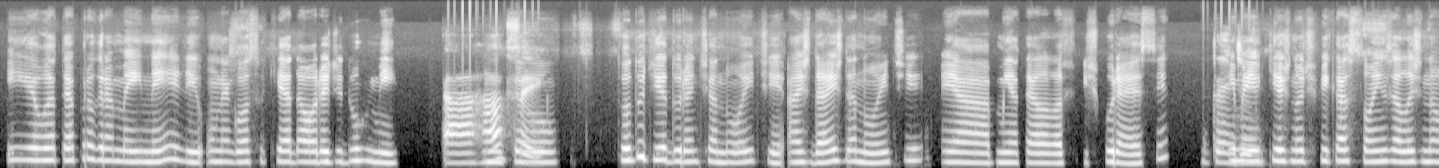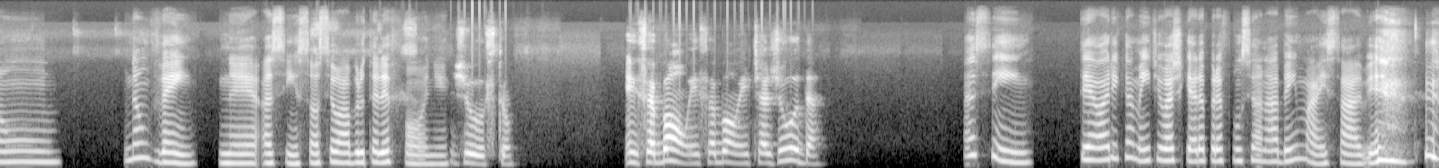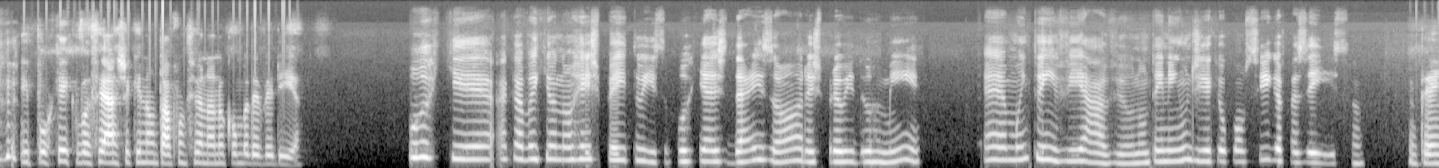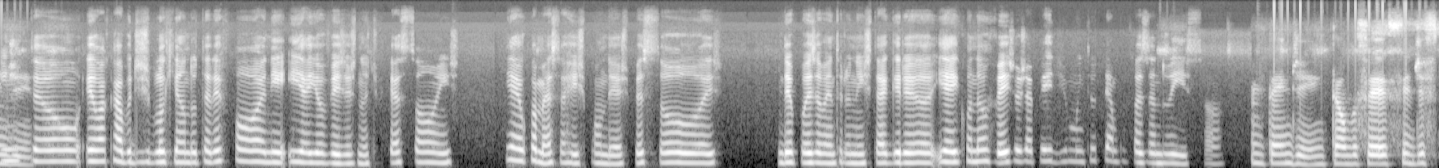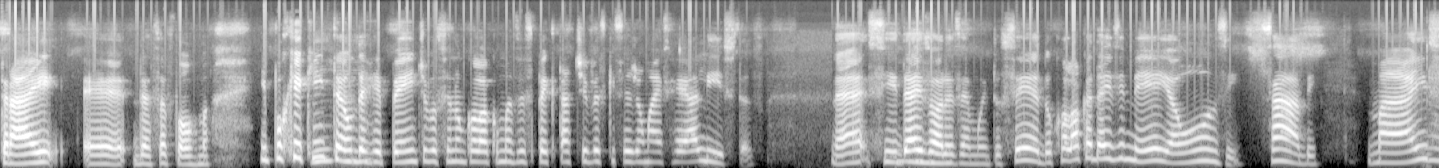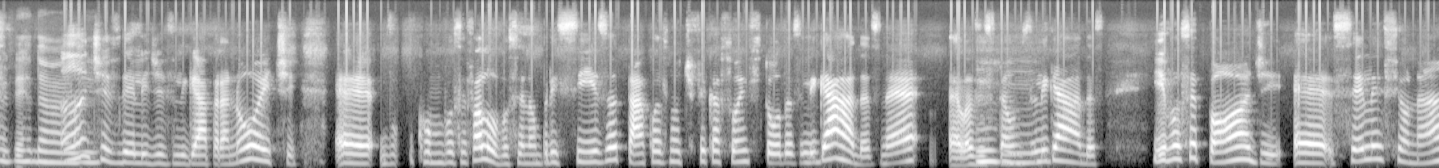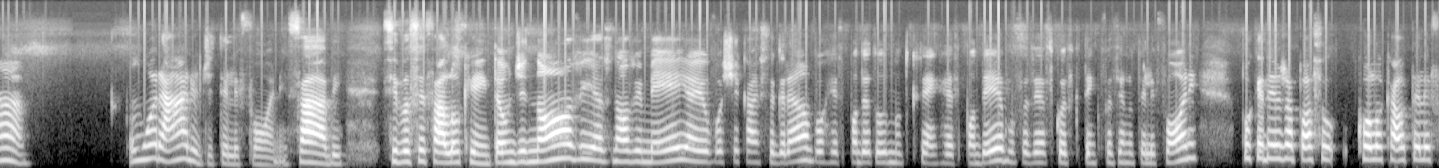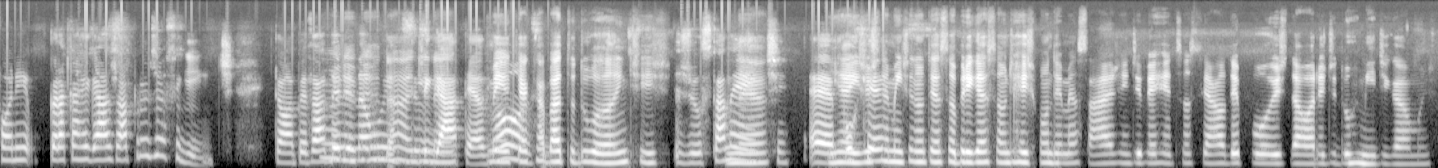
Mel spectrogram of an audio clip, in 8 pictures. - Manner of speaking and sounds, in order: tapping; static; distorted speech; other background noise; laugh
- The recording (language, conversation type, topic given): Portuguese, advice, Como posso evitar distrações em casa para realmente aproveitar filmes, música e livros?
